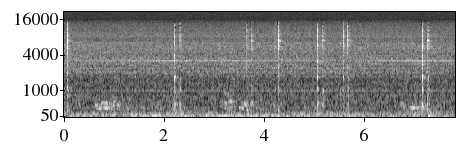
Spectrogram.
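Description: Faint computer mouse clicks: about seven single clicks spaced roughly half a second to a second and a half apart, as word tiles are picked one after another.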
